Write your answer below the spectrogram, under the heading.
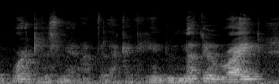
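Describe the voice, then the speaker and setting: A man with an American accent talks at a moderate pace with ordinary pitch variation. Audible room echo and noticeable background noise surround him. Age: 60s. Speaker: youth basketball coach. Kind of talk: radio interview. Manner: animated.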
